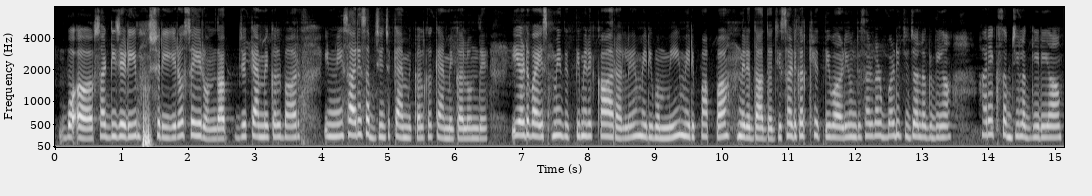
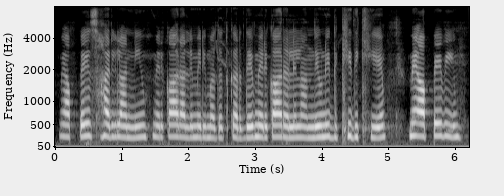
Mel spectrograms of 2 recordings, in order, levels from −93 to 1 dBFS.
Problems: background sounds at intervals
